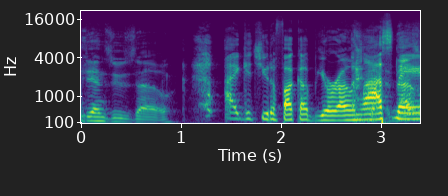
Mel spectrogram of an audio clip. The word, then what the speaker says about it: Danzuso: it's your last name people always do have trouble with it it's Dan zuzo Dan zuzo yeah so weird it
